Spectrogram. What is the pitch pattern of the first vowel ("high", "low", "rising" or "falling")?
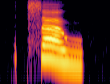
falling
